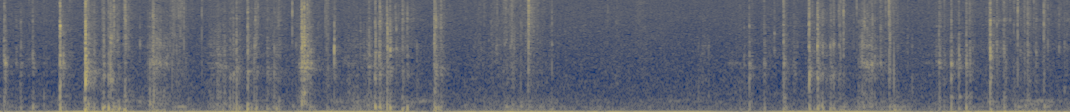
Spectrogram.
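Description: A utility knife blade scrapes along the edge of a light-green solid bar of dry soap held in both hands, peeling off brittle layered flakes. A rapid series of dry, crisp crackles and crunchy scrapes with sharp bright clicks runs over a steady low hum. The flakes break away in short bursts that die out almost instantly.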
